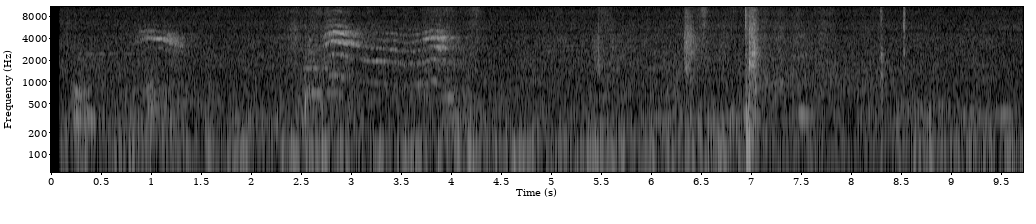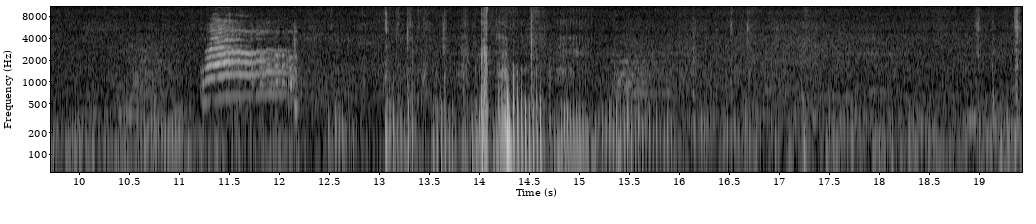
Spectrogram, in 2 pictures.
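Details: Mother cat with newborn kittens indoors in a quiet room; a few short, thin, rising-falling mews near 0.5–3 seconds and a louder downward-curving meow near 11.5 seconds, with faint rustling and thumps between.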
